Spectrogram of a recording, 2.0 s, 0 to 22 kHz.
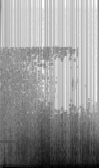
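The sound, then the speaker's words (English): An atomic bomb explosion: a deep, roaring blast that starts with a heavy low boom and continues as a loud, sustained rumble throughout, with no talk. “at 8:15 in the morning of August 6th, Japanese time, the first atomic bomb struck an enemy target.”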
